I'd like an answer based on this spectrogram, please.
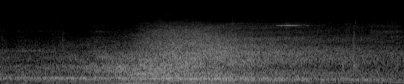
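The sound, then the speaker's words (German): Cars passing on a road make a steady broad rushing roar that swells through the middle and eases off toward the end, with no voices over it. “Mit 3.500 Autos. Sag mal, wo kommen die denn jetzt wieder her? Ist die Kirche zu Ende oder was?”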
